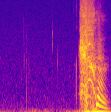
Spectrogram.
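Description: A man sneezes once, loudly, near the end: a sudden sharp burst that falls in pitch as it trails off. Before it there is only quiet room hiss.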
